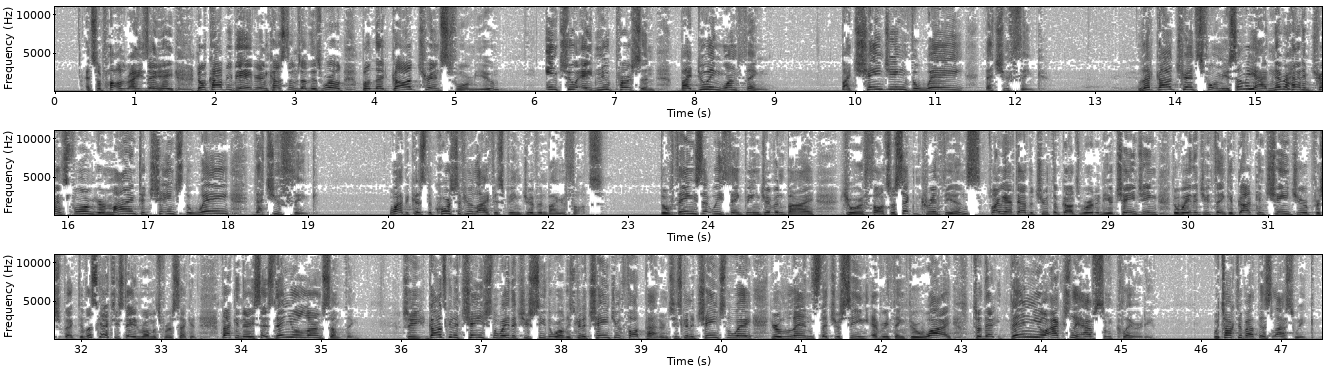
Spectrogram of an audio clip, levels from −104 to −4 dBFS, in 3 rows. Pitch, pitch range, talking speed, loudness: 240 Hz, 200-275 Hz, 210 wpm, -22 LUFS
